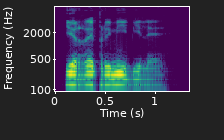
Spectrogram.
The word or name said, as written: irreprimibile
